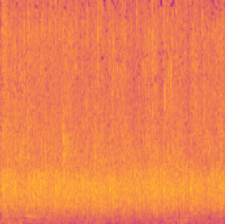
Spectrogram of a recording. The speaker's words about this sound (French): c'est Jonathan Coe, et je vous demande de l'applaudir chaleureusement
